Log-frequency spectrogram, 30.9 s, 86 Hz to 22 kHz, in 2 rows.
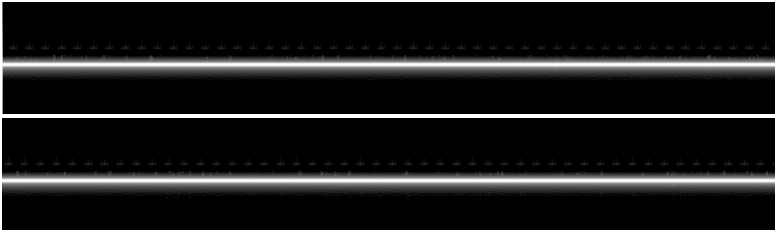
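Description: Steady 1 kHz line-up test tone, a single unbroken pure tone at constant level, sent with colour bars as the audio reference signal before a broadcast starts.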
